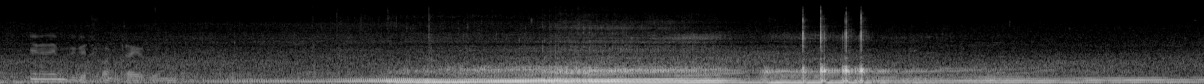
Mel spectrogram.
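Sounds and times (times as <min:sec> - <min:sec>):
car engine revving: 0:02.4 - 0:12.0.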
